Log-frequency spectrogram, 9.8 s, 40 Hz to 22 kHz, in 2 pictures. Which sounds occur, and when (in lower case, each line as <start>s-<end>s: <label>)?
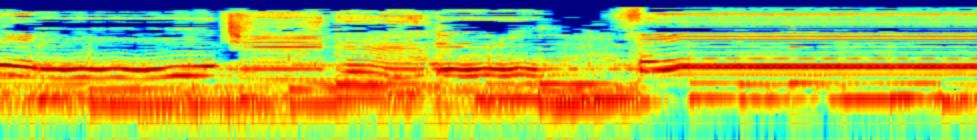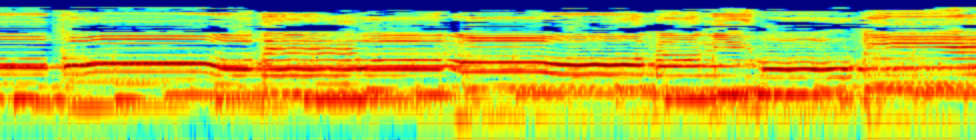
0.0s-9.7s: music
